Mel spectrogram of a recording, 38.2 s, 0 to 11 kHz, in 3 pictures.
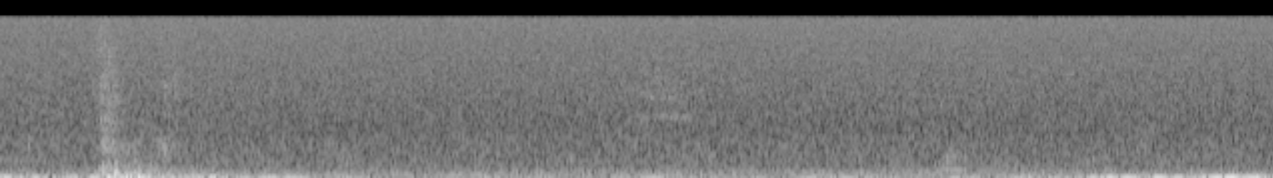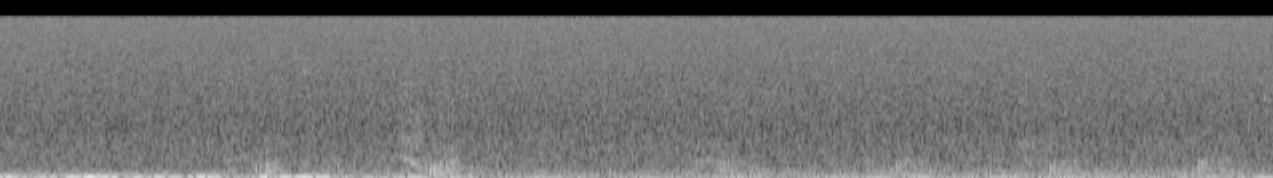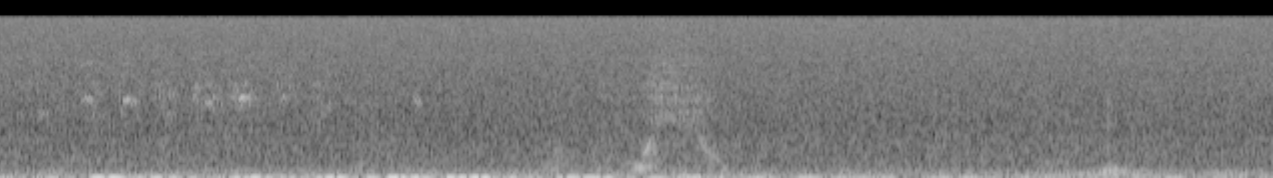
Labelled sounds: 6.5	6.9	humpback whale, 1.1 to 1.2 kHz

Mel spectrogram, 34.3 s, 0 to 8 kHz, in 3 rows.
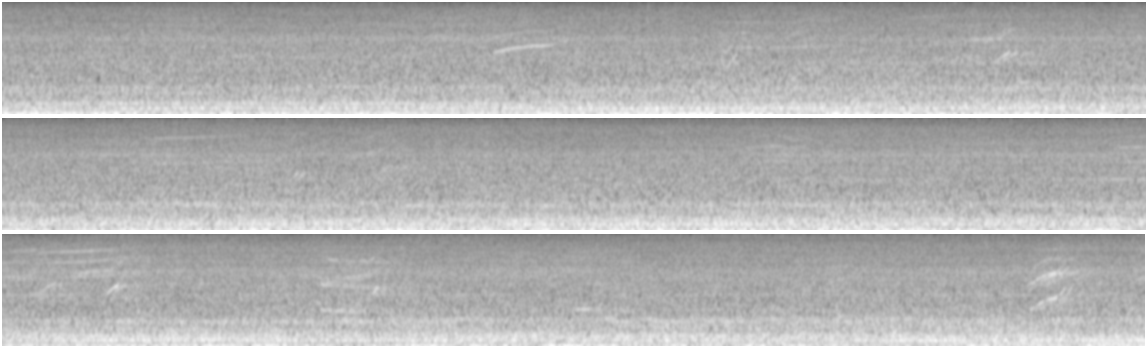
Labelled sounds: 4.8	5.5	killer whale, southern resident, 2.0 to 3.2 kHz
9.6	10.2	killer whale, southern resident, 1.6 to 3.8 kHz
12.9	13.6	killer whale, southern resident, 4.4 to 4.8 kHz
22.9	24.2	killer whale, southern resident, 1.5 to 6.0 kHz
25.9	26.7	killer whale, southern resident, 0.92 to 4.4 kHz
33.1	33.7	killer whale, southern resident, 1.0 to 5.5 kHz

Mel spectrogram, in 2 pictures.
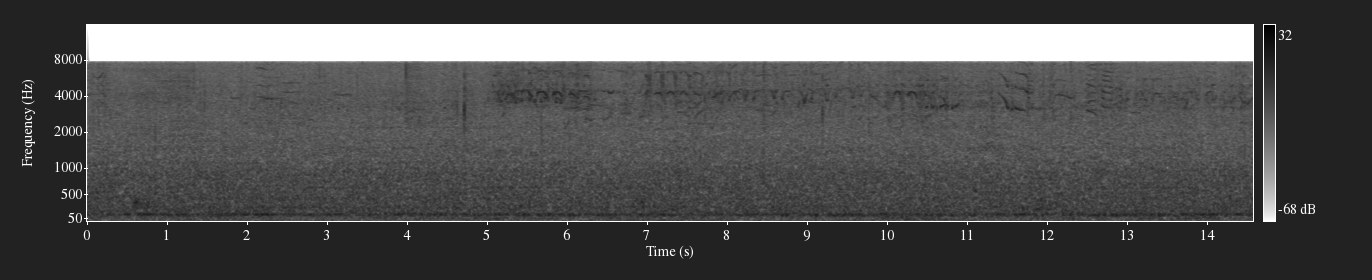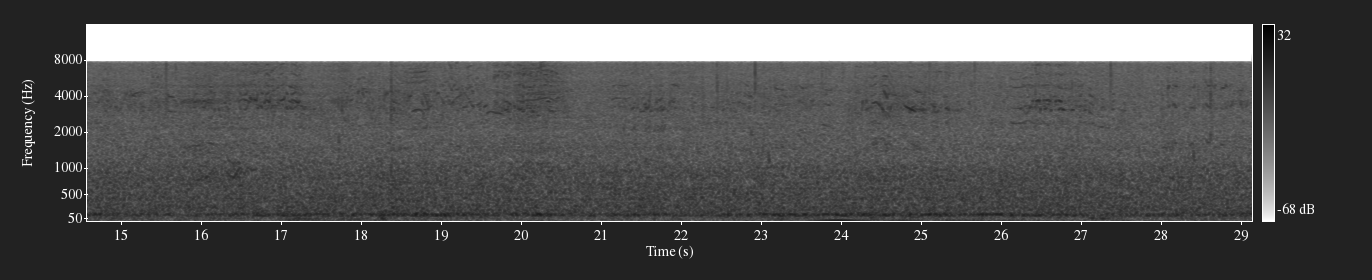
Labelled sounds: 2.1	2.5	Pacific white-sided dolphin, 3.6 to 4.0 kHz
3.1	3.3	Pacific white-sided dolphin, 4.0 to 4.2 kHz
5.2	5.6	Pacific white-sided dolphin, 3.4 to 4.6 kHz
6.0	6.3	Pacific white-sided dolphin, 3.0 to 3.2 kHz
10.5	12.4	Pacific white-sided dolphin, 2.9 to 4.9 kHz
15.1	15.4	Pacific white-sided dolphin, 3.9 to 4.4 kHz
15.7	16.2	Pacific white-sided dolphin, 3.2 to 3.8 kHz
18.5	18.9	Pacific white-sided dolphin, 5.1 to 6.5 kHz
19.6	20.4	Pacific white-sided dolphin, 2.8 to 6.7 kHz
21.1	21.4	Pacific white-sided dolphin, 4.8 to 5.2 kHz
24.4	25.1	Pacific white-sided dolphin, 2.7 to 4.5 kHz
26.1	26.8	Pacific white-sided dolphin, 2.3 to 5.1 kHz
27.1	27.4	Pacific white-sided dolphin, 2.1 to 2.4 kHz

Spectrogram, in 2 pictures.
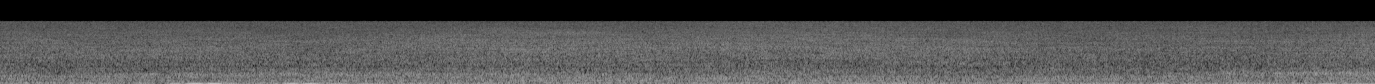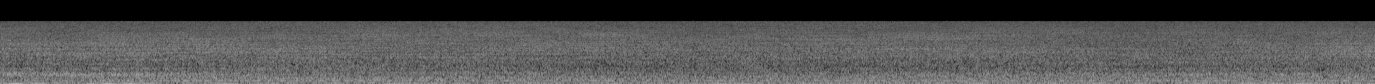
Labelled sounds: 21.0	21.3	vessel noise, 3.7 to 3.8 kHz

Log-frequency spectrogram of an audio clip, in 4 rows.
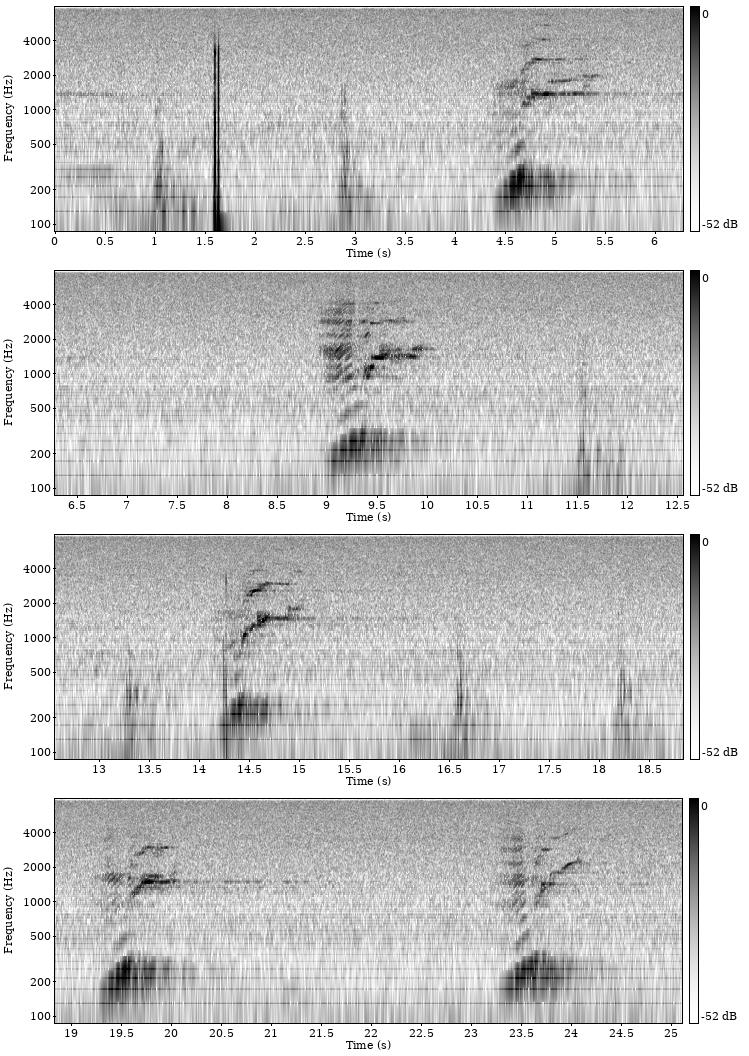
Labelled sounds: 4.4	5.5	humpback whale, 1.1 to 2.9 kHz
8.9	10.1	humpback whale, 0.86 to 3.0 kHz
14.4	15.1	humpback whale, 0.86 to 3.1 kHz
19.2	20.1	humpback whale, 1.1 to 3.1 kHz
23.2	24.1	humpback whale, 0.93 to 3.0 kHz

